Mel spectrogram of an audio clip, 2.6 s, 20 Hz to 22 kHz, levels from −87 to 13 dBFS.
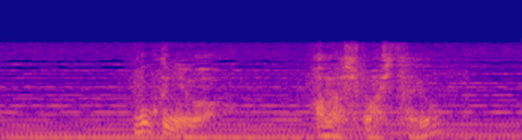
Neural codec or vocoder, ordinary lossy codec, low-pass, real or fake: none; none; 7.2 kHz; real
